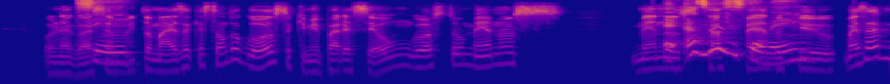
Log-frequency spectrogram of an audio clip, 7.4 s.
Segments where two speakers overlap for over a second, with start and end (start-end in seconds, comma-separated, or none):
5.5-6.8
